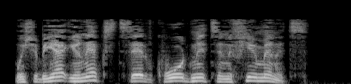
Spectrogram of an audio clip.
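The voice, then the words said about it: Australian accent. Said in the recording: “spoke over the radio in his Australian accent.”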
